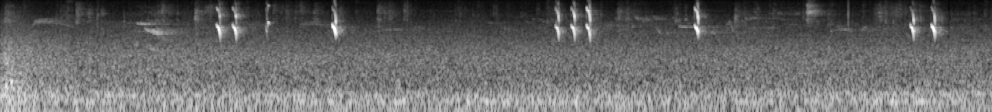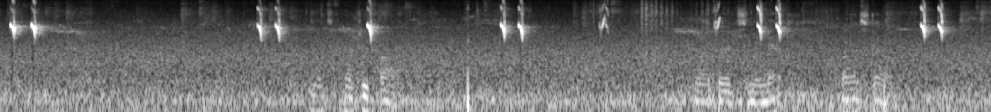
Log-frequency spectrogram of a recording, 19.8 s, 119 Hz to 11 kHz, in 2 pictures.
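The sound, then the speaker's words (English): A wild bird perched about 10 feet above the ground over a net, looking down at decoys, gives short, high-pitched chirps, often in quick pairs or triplets, repeating every couple of seconds over a low, steady background rumble. “Wild bird's just sitting there looking down.”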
